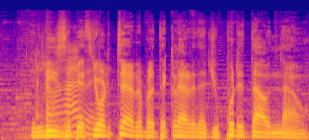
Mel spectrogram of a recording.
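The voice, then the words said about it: Unconvincing French-like accent. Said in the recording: “French, Bulgarian, I don't know where he's from... All my accents, they come from France... No, it did not sound like France to me.”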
